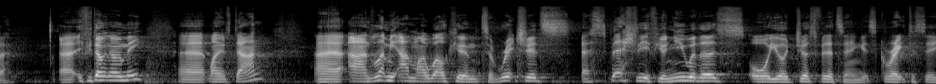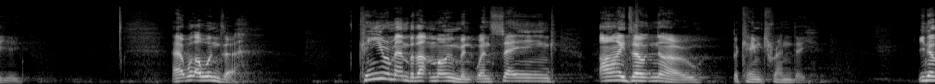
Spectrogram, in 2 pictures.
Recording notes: Sunday morning sermon preached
